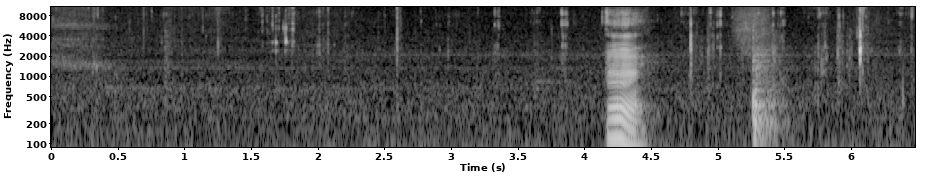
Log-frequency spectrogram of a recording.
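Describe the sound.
Biting and chewing on fried goat cheese topped with fig and honey: two soft, crunchy bites stand out over a steady murmur of background noise.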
